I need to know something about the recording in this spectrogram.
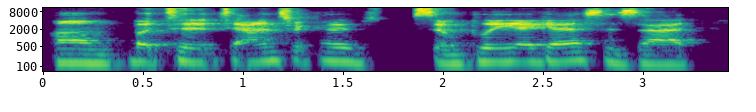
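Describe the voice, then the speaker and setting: A woman's voice: low-pitched, fairly even intonation, normal speed, pushed and bright. A woman speaking as a poetry editor, giving casual, enthusiastic opinions in a discursive, unscripted way.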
